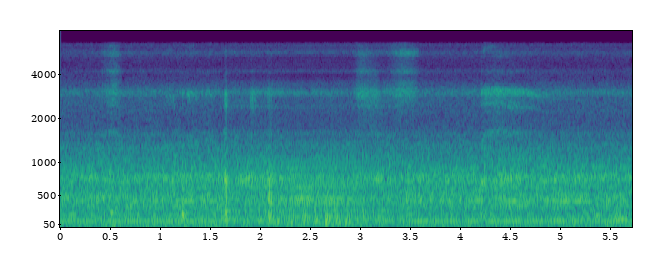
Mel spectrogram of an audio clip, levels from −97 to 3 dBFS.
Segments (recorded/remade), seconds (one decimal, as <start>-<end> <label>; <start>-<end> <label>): 0.0-1.6 recorded; 1.6-3.4 remade; 3.4-5.7 recorded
